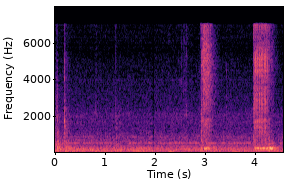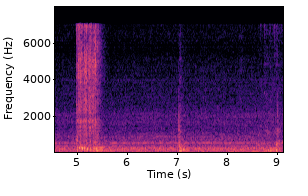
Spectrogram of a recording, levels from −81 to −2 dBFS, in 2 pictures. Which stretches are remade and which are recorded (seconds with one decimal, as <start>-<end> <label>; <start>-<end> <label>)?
0.0-2.6 remade; 2.6-3.3 recorded; 3.3-9.1 remade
